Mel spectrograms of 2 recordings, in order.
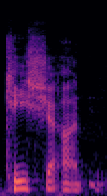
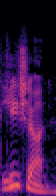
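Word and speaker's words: Keisean: Bill will help me out with the pronunciation of one guy's first name. Kean Nixon. That's Keshan.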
